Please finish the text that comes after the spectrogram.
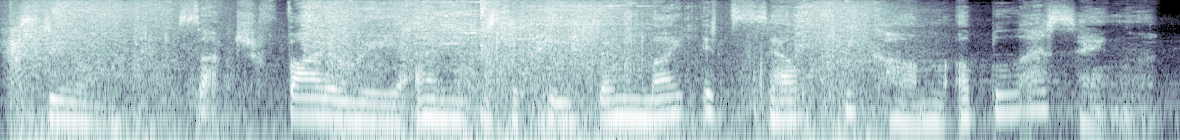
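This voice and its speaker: A woman playing a tender, wise storyteller, narrating a fairy tale in a video game in a measured, theatrical way with long reverb. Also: on the low side. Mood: gently wry. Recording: long reverb, music underneath.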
